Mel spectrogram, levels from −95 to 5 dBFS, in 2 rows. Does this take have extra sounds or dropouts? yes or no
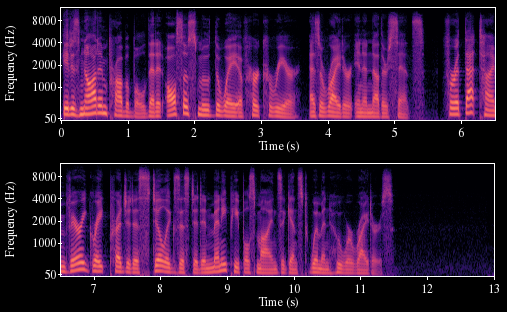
no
